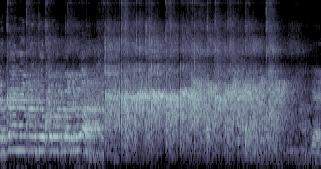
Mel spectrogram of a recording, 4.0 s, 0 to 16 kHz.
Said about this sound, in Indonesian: Ya, tepuk tangan untuk kelompok 2.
